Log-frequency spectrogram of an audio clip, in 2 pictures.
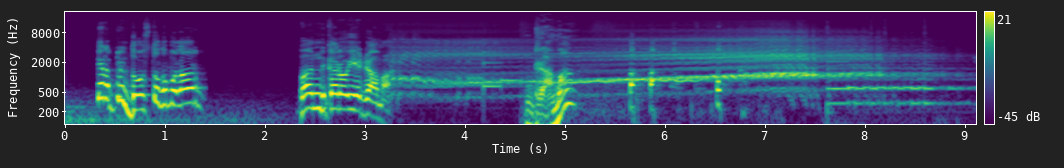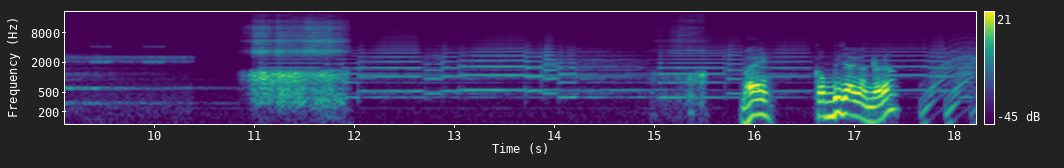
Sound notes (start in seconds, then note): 4.6 laughing; 10.8 slurping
